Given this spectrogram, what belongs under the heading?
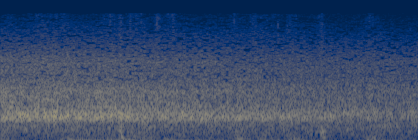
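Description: A stadium crowd roars steadily at an FSU vs Florida college football game, a dense, continuous wash of cheering and noise that fills the space at high level without breaks.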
